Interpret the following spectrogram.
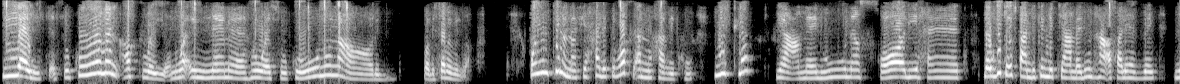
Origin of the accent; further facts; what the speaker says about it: Egypt; ما بيحصلش الكلام ده غير عندنا في مصر يعني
